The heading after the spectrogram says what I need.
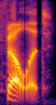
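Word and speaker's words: Featherilstead: And then there was spelled f e a t h e r i l s t e a d pronounced fellet.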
